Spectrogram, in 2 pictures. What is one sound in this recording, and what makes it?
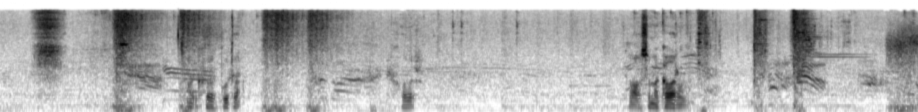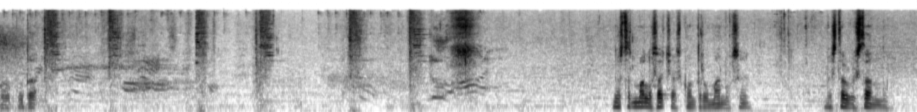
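Swords clash and strike.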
